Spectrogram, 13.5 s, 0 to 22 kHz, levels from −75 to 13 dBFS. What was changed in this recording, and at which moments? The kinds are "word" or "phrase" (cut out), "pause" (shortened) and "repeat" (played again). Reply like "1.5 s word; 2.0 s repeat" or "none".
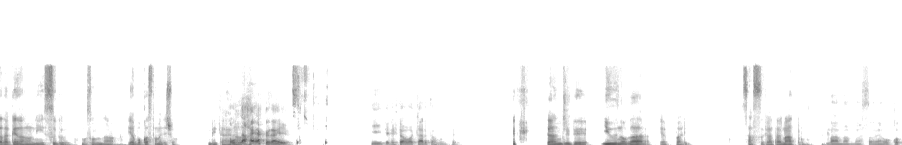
8.9 s pause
